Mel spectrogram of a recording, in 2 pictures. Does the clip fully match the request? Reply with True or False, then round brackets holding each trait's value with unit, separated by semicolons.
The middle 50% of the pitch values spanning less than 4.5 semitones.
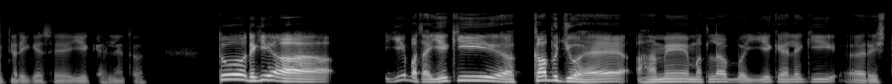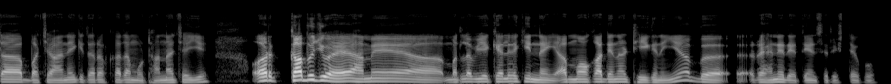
False (4.9 semitones)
